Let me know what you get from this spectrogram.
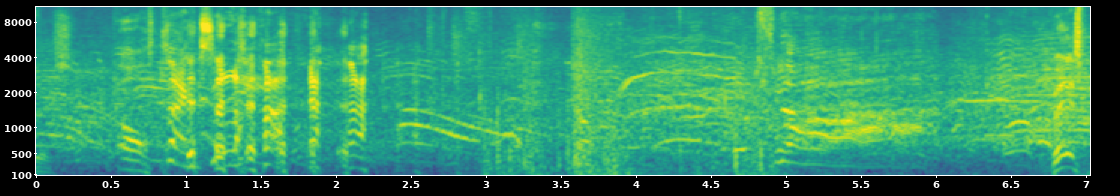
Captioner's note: laugh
